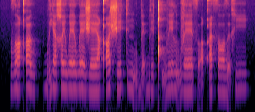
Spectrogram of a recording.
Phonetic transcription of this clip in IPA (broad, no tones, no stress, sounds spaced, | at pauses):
ð ɔ qʼ uː | b ə̰ j ɛ χ ɪ w ɛː w ɛː ʒ ɛː qʼ ɔ ʃ e k ɪ ŋ ṵ b ɛ̰ b ɪː ǃʼ ṵ β eː l ṵ v ɛː θ ɔ̰ qʼ ɪ θ ɔː ð ə̰ x iː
